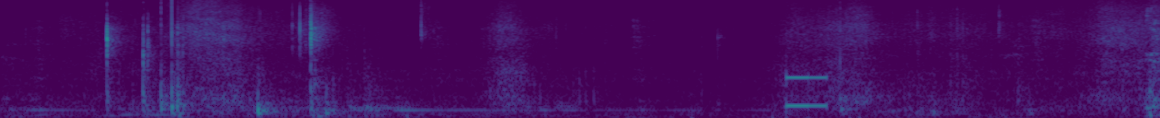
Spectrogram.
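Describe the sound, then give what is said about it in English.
Telephone line sounds as a caller hangs up and calls back: faint clicks, a low steady tone, then a brief beep, all quiet and with no voices. “I think they just hung up. All right. They're calling back.”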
